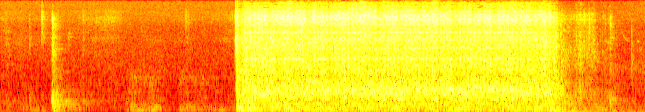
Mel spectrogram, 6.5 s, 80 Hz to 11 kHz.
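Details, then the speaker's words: Old Massey Harris tractor, sat 4–5 years, after the distributor was refitted: the starter cranks at about three turns a second for 3 s with no firing. Still no spark; the owner suspects a bad ground or the condenser. "still have no sparky sparky i wonder if i'm just not getting the ground there because i got continuity going through or maybe the conden i don't know"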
